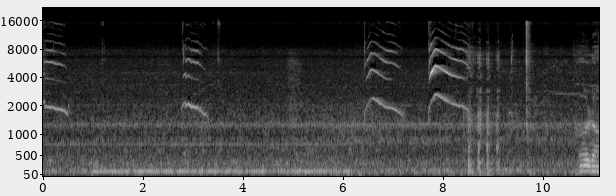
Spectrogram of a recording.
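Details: Pet cat's second new kitten, black, orange and white, mewing repeatedly: four high, falling squeaks spaced unevenly, followed by clattering handling noises and a low hum.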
